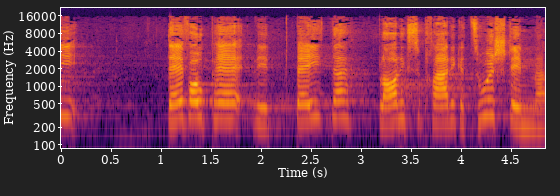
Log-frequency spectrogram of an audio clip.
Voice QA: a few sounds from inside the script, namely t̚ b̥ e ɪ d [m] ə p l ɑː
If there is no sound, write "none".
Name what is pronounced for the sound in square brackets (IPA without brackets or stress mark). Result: n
